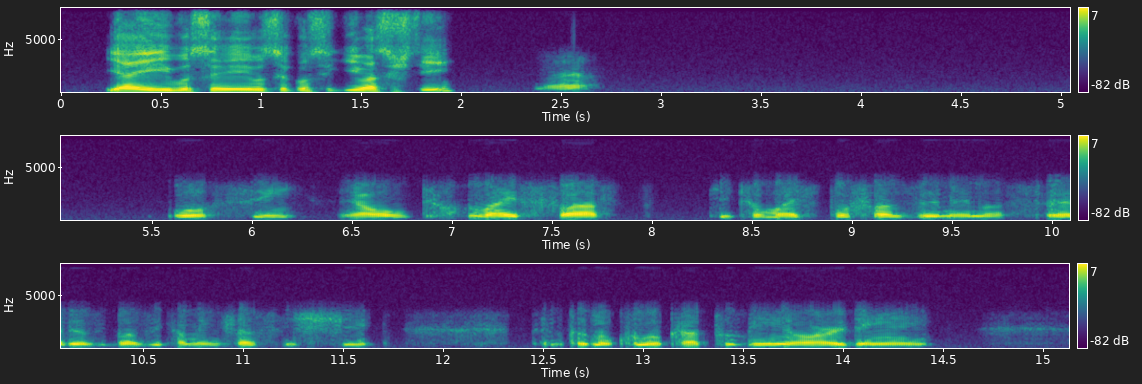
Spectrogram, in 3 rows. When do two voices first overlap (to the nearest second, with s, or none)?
none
